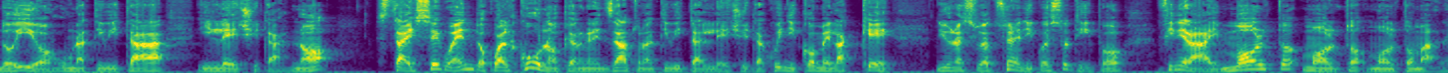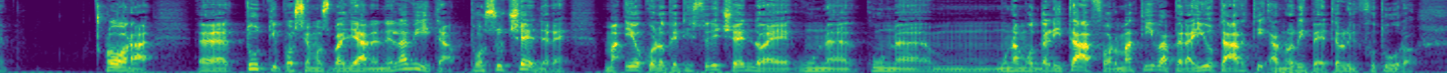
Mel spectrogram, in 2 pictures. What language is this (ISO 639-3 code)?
ita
